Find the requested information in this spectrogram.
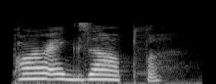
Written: par exemple

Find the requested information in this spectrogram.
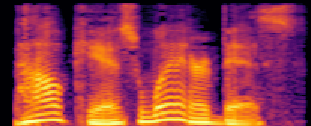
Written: paucis verbis

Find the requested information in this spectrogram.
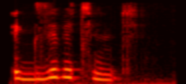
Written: exhibitant

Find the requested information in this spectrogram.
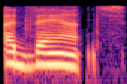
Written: advance

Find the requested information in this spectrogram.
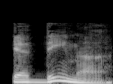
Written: oedema

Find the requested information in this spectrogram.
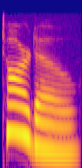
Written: tardo

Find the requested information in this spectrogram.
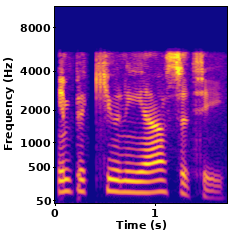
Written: impecuniosity

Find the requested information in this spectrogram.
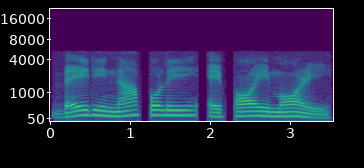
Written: vedi Napoli e poi mori

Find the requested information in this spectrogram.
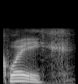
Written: quaich

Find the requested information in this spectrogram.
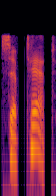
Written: septet

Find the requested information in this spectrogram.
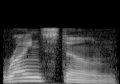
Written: rhinestone

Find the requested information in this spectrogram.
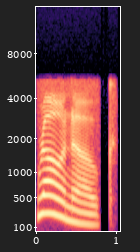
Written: Roanoke

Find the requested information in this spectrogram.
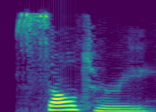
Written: saltery

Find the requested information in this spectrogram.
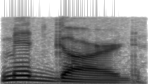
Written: Midgard

